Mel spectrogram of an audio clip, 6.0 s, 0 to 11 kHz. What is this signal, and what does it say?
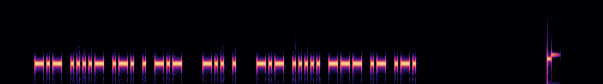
Morse code, heard as a keyed tone, about 37 wpm, 700 Hz. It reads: K4REK DE K5OAR
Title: USA Callsign DE Callsign - 5 Characters - 40wpm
